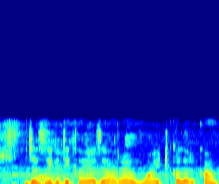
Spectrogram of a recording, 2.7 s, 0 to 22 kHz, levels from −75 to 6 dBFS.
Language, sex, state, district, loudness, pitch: Hindi, female, Chandigarh, Chandigarh, -19 LUFS, 155 Hz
